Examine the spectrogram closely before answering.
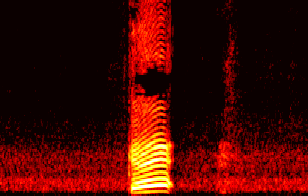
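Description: A man calls out briefly.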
